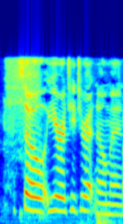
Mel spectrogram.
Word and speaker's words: Gnomon: the Noman Workshop, which is spelled G-N-O-M-O-N.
